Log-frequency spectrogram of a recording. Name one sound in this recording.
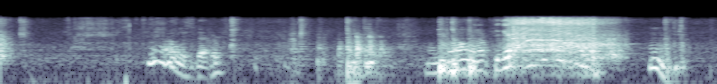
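A chainsaw engine idles and revs in short bursts.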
